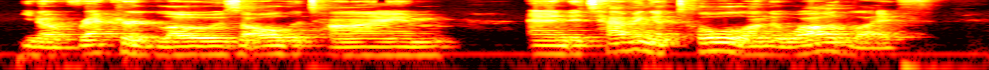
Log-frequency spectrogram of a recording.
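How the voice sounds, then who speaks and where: The speech comes at a moderate pace in a flat monotone, with noticeable background noise. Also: man. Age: young. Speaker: wildlife photographer. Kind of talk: interview answer.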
